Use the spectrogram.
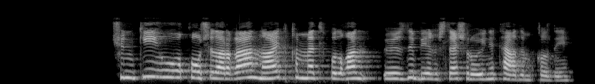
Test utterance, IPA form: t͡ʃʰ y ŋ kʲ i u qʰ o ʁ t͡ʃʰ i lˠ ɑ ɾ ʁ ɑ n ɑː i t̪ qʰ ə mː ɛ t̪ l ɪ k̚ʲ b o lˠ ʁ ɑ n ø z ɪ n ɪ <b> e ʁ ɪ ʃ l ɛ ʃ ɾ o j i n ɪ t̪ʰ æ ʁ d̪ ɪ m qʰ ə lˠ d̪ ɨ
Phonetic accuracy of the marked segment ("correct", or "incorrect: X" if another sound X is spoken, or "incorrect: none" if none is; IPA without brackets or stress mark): correct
